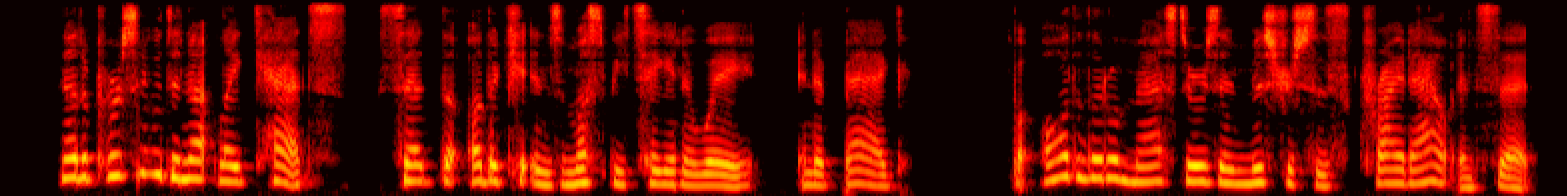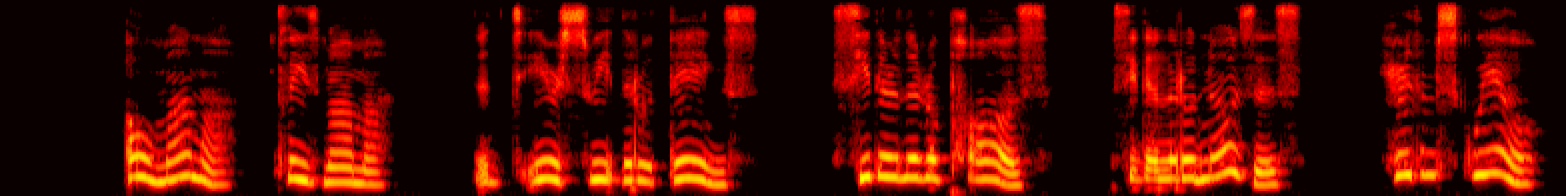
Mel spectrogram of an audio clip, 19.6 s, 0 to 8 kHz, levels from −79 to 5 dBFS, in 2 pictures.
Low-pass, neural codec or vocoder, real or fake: 7.2 kHz; none; real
